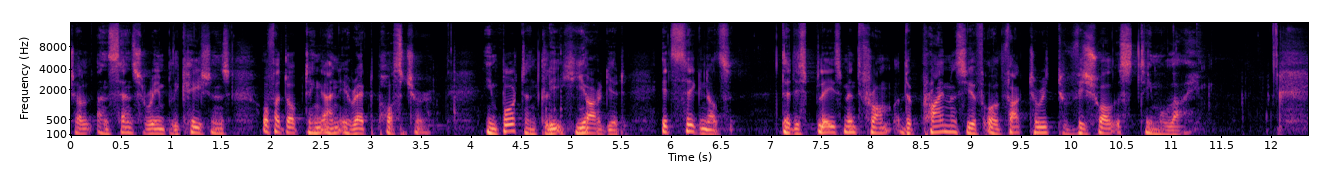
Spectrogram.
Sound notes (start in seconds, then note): none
